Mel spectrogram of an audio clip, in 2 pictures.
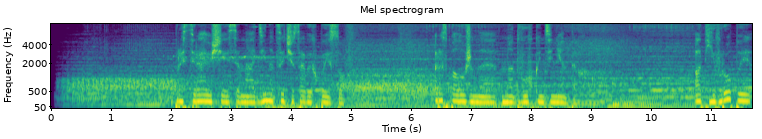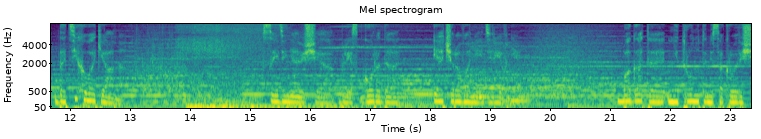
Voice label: commercial

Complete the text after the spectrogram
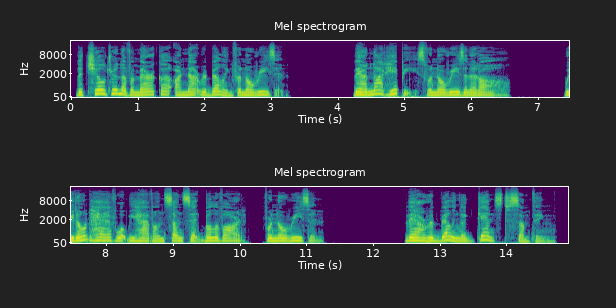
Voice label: woman american

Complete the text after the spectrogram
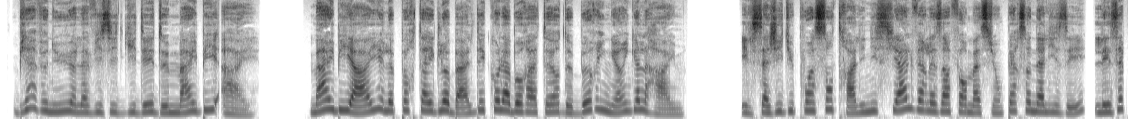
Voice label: French

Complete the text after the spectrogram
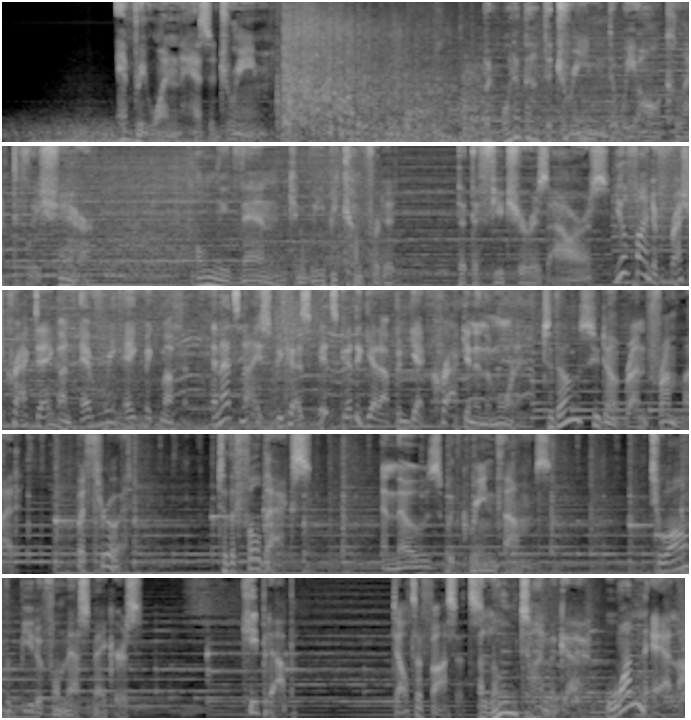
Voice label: man american

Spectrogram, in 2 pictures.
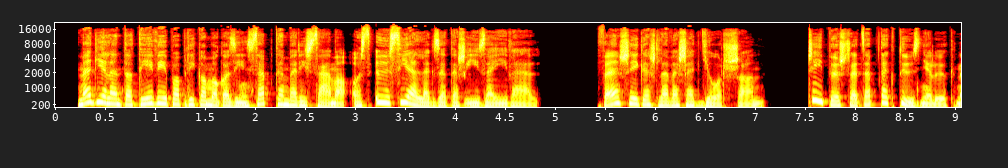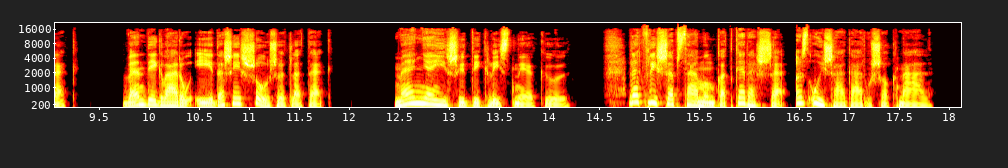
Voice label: hungarian

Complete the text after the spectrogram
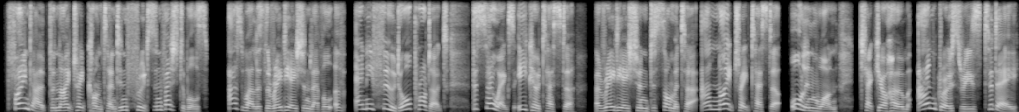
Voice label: woman british

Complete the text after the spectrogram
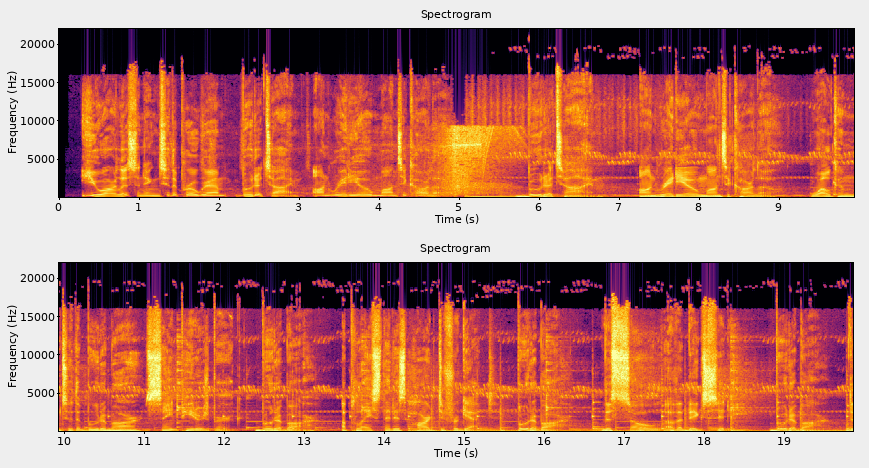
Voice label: English voice

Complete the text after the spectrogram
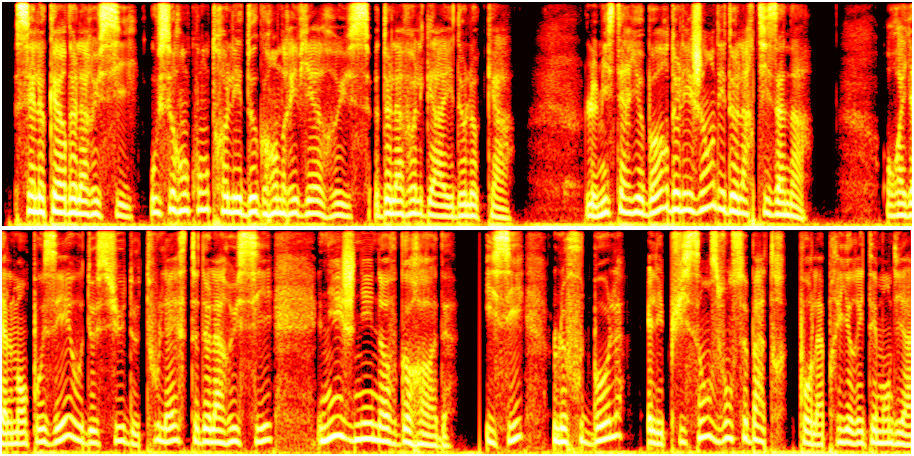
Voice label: French

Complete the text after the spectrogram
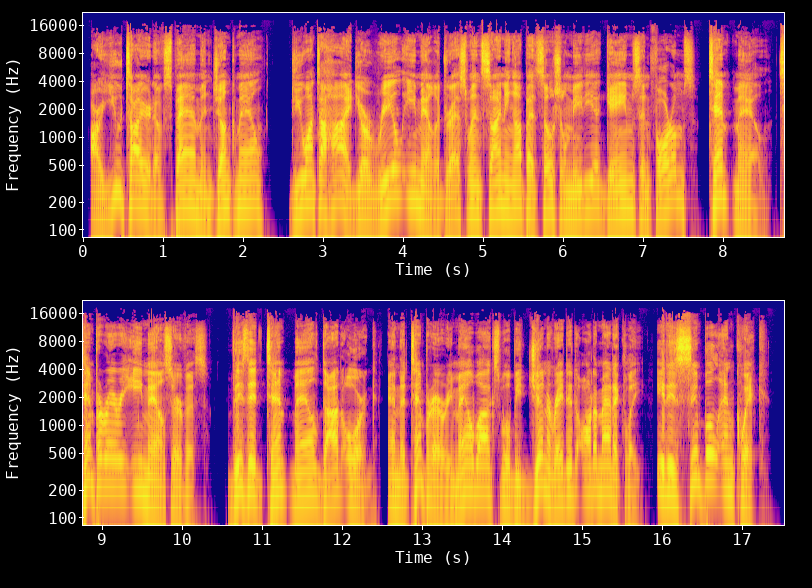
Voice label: american

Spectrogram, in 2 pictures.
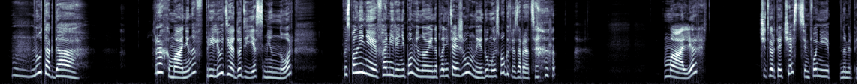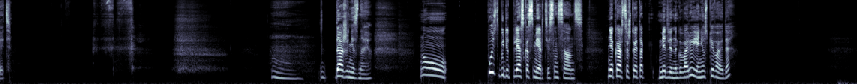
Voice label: dubbing

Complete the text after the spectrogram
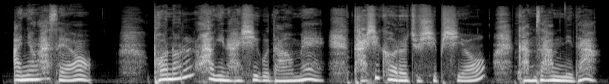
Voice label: Female

